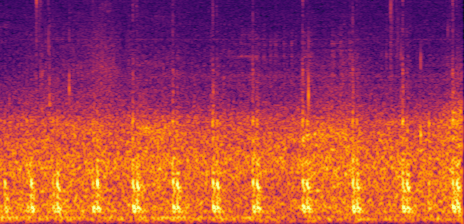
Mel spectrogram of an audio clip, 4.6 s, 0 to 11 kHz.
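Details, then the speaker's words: Sunster TB10 Pro toolbox diesel heater at first startup, 60°F: crisp, even ticks about 2.5 per second over soft fan hiss; normal fuel dosing pump priming before ignition. "You can hear the ticking of the uh fuel pump right there. This ticking right here before the the the diesel heater actually starts up, that is completely normal. That's always going to happen."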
